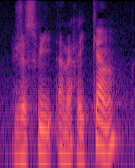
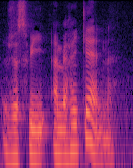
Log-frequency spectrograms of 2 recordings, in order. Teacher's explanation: The masculine version ends in a nasal vowel, je suis américain.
